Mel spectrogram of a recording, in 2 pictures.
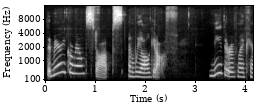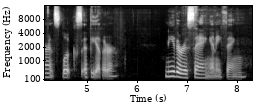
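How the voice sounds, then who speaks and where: A woman reading a children's storybook aloud in an expressive, deliberate and animated narration. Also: on the high side, gravelly, dry recording, clean studio sound. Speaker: children's book reader.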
